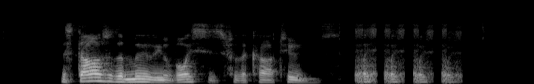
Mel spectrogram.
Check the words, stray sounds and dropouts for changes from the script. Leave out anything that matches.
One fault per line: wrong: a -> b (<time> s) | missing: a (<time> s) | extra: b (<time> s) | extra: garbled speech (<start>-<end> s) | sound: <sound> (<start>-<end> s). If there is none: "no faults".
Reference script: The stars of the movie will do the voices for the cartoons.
missing: will do (1.6 s)
sound: laugh (3.5-4.6 s)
